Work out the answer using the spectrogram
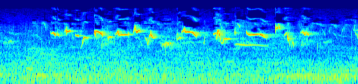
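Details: Dunnock singing at close range beside the Long Water, a fast tumbling jingle of high, thin, squeaky notes lasting about three seconds, steady and unbroken over a quiet low background hum.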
